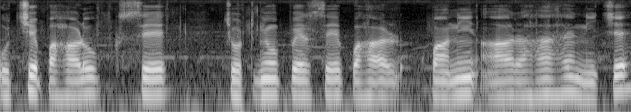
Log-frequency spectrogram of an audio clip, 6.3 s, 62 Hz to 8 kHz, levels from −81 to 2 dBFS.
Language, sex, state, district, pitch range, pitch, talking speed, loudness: Hindi, male, Bihar, Gaya, 120-130 Hz, 125 Hz, 125 wpm, -17 LUFS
